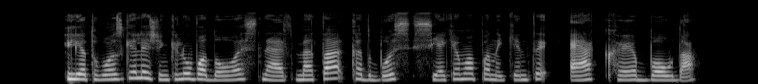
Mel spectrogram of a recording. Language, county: Lithuanian, Marijampolė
